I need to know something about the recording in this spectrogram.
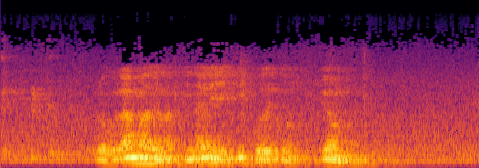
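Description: A man speaks briefly in a quiet room.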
